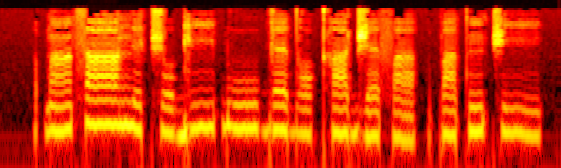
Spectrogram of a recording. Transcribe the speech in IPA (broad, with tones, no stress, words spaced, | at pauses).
ɓã˨˦saː˦ŋɪ˨ t͡ʃo˨ɡiː˦ ɓuː˦ɡɛ˦dɔ˨ kʰa˦d͡ʒɛ˨fa˨ | pa˨tĩ˦ t͡ʃiː˦˨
